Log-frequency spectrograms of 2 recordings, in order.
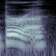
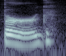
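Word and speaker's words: burgh: is actually pronounced Burra, not Berg, like I was pronouncing it as an American, and also some English cities like Leicester.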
